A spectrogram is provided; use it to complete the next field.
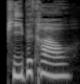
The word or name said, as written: pibekrave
